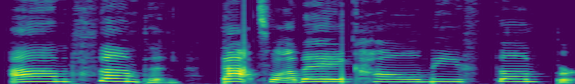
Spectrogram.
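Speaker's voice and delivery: a hint of cartoon rabbit; Thumper voice. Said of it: "it was for Thumper".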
